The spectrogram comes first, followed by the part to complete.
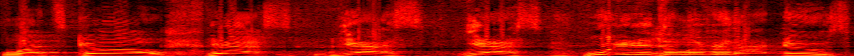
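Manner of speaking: high, rising, excited cheering whoops.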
